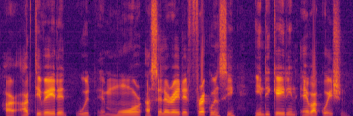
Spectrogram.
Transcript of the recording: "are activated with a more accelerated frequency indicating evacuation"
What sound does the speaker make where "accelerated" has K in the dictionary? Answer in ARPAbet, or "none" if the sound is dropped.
none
